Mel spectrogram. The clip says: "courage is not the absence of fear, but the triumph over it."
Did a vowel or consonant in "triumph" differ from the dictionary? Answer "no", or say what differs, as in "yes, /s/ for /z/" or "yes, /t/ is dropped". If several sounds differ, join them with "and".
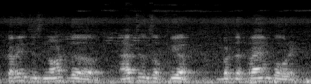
yes, /p/ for /f/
